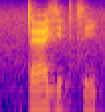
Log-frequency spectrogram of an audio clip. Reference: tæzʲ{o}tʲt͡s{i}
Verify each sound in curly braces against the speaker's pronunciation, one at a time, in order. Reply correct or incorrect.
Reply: incorrect, correct

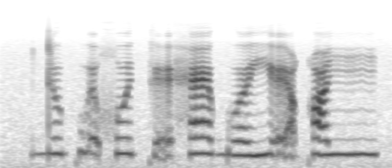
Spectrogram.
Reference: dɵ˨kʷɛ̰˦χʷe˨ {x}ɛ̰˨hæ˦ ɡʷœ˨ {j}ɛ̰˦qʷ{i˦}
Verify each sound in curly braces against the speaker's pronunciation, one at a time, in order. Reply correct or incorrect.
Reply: incorrect, correct, correct

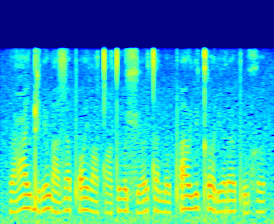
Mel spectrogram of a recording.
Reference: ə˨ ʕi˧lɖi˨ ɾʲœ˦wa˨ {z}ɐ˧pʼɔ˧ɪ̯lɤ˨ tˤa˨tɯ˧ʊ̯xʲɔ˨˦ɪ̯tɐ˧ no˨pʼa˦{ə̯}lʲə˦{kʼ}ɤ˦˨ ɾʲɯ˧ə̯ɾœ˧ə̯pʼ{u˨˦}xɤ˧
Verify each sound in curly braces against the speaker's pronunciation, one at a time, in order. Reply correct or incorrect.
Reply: correct, incorrect, correct, incorrect

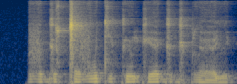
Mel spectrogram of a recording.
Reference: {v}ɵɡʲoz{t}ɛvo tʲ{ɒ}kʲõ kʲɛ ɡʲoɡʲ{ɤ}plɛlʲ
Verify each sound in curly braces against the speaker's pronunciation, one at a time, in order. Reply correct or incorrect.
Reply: correct, incorrect, correct, incorrect

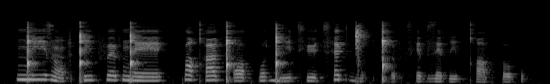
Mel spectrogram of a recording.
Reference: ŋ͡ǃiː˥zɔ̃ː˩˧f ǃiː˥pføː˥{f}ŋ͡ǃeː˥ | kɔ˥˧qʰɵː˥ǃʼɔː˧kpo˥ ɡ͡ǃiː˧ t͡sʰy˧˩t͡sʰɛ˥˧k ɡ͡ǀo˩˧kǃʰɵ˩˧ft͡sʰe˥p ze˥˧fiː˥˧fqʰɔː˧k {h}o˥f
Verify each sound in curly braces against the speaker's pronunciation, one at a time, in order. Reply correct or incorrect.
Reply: correct, correct

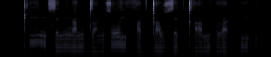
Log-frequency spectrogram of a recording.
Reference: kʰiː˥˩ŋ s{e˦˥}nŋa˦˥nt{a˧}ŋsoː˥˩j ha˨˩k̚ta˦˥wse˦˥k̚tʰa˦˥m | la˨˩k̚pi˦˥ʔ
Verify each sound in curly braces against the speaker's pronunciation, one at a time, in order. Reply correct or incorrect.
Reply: correct, incorrect

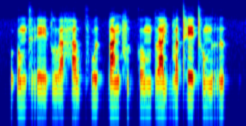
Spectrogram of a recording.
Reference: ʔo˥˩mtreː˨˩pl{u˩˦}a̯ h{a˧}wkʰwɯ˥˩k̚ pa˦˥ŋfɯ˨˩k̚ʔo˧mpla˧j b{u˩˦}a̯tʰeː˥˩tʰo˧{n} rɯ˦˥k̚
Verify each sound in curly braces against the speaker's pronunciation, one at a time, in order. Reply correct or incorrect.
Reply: correct, incorrect, incorrect, incorrect

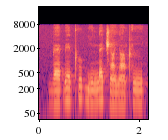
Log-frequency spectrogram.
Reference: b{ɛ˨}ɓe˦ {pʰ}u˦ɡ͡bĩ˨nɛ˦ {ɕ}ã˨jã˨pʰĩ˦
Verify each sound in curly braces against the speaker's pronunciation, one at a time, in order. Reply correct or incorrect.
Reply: correct, correct, incorrect

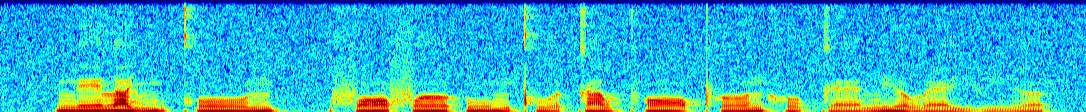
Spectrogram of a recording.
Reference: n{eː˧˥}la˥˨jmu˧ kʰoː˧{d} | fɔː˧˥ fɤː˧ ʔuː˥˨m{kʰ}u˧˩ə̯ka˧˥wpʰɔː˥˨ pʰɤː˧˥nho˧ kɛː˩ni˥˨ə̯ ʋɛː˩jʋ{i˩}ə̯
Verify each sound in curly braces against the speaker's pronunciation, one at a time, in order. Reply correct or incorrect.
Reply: correct, incorrect, correct, correct

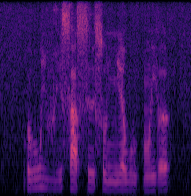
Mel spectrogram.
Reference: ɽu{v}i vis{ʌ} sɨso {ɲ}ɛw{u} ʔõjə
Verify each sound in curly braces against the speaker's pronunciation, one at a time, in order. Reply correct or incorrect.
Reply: incorrect, incorrect, correct, correct

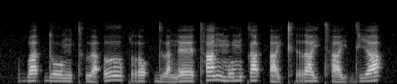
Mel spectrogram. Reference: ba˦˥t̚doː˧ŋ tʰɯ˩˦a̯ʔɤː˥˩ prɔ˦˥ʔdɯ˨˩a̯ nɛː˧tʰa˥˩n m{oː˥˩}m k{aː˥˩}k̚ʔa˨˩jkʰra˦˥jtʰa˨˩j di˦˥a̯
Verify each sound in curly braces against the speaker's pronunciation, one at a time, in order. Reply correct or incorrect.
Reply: incorrect, incorrect

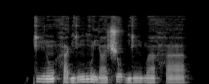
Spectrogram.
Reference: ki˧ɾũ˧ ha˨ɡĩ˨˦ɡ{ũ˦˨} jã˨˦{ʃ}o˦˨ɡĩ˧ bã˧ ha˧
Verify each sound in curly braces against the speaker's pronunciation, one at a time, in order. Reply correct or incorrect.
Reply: correct, correct

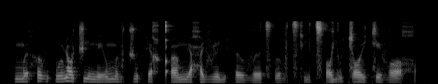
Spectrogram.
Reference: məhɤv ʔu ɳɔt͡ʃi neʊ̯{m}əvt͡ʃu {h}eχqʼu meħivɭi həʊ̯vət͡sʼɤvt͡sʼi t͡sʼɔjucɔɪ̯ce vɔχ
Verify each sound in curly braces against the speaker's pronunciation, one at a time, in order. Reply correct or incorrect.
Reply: correct, correct

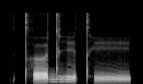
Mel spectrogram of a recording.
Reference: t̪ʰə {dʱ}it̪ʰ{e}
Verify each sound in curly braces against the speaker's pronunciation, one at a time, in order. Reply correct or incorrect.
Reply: correct, incorrect

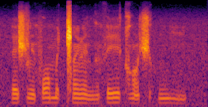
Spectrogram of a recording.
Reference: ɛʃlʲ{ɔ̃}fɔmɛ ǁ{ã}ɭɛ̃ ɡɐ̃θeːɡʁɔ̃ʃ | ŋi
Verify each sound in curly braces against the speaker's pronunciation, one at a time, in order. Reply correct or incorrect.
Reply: correct, incorrect

